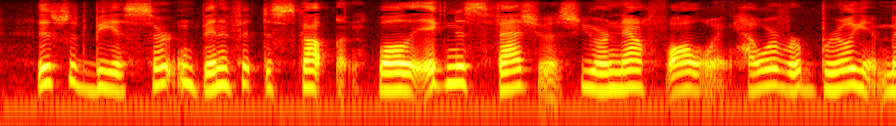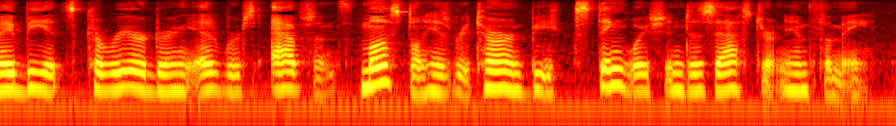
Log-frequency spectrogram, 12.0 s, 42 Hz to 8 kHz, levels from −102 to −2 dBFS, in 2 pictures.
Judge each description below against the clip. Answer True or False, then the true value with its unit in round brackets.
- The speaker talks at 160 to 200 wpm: True (175 wpm)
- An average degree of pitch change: False (2.3 semitones)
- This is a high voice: True (195 Hz)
